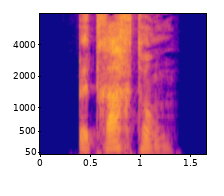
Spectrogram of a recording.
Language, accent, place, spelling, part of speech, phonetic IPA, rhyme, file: German, Germany, Berlin, Betrachtung, noun, [bəˈtʁaxtʊŋ], -axtʊŋ, De-Betrachtung.ogg
- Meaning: 1. contemplation 2. viewing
